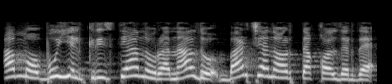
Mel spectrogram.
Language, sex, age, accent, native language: Uzbek, female, 18-24, Surxondaryo, Uzbek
